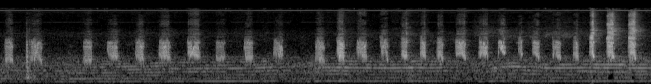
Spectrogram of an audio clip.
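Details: Young budgerigars call insistently while being fed by hand, a long run of harsh chirping squawks repeated several times a second, growing louder and more crowded toward the end, over a faint electrical hum.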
